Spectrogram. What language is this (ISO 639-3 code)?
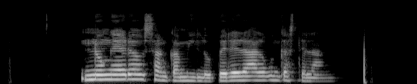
glg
